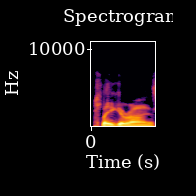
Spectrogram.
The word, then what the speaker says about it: plagiarize: Because he says plague, he uses a hard G. All right. He says plagiarize.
